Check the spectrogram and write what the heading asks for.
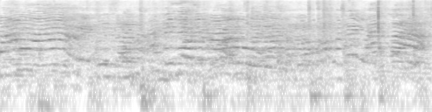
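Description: Children's voices and play chatter in an indoor play area, several children talking and calling over one another, with music in the background.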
